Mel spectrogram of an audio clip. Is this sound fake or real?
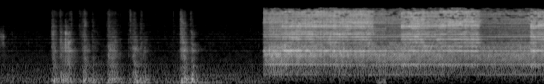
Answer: fake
